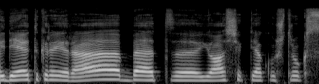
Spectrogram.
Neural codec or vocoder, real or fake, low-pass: none; real; 14.4 kHz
